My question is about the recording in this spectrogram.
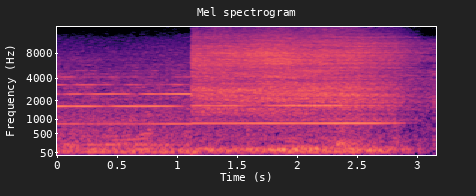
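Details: Jackaroo on its first drive, with earlier coolant leak issues: a sudden loud hiss over a faint whistle, like steam or coolant venting. Coolant found bone dry afterwards; owner suspects a bore split, possibly needing an engine swap.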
